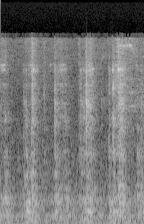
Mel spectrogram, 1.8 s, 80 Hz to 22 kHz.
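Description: A clamp on the side of an Anova Precision sous vide cooker is fastened onto a 12-quart Rubbermaid plastic container, giving a few close, brief plastic clicks and rubbing scrapes in quick succession.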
